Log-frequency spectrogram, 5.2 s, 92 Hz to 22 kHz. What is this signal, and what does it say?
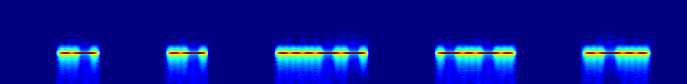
Morse code, heard as a keyed tone, about 25 wpm, spaced as for 12 wpm, 700 Hz. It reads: AA3CL
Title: USA Call Signs - 5 Characters - 4x Character Spacing - 25wpm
